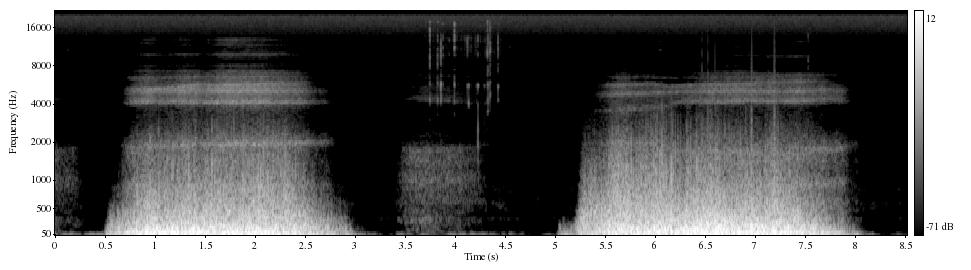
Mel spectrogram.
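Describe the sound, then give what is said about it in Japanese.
Two long, loud breaths are blown onto a microphone after it has been cleaned. Each is a broad, rushing gust of about two and a half seconds, with a silent pause between them. “こっちも最後に息吹きかけるね。”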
